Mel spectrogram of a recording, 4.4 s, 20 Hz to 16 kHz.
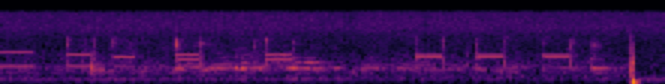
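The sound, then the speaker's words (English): A quick sequence of paired-tone multifrequency beeps as a telephone operator restarts keying a phone number, including the code 11 (ST3P) tone, each short and evenly spaced, over a steady low hum, ending with a sharp click near the end. “That apparently is the tone that's being used when she restarts keying the phone number.”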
